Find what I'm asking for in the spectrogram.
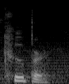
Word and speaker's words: Cowper: His name was William Cowper, spelled C-O-W-P-E-R, pronounced Cooper.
